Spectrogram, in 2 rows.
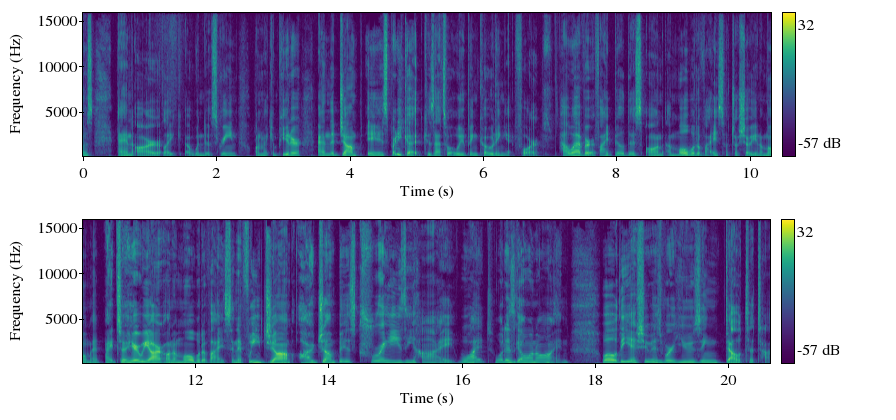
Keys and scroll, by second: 4.8 a.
